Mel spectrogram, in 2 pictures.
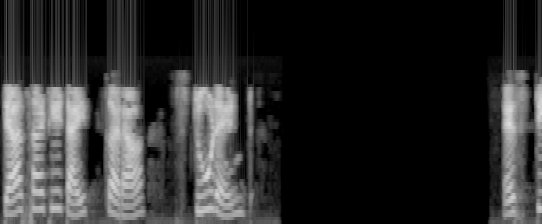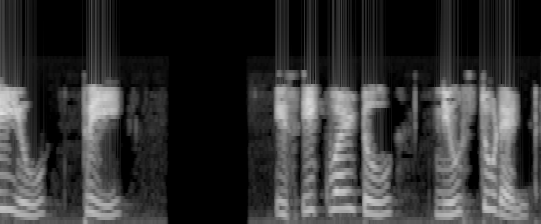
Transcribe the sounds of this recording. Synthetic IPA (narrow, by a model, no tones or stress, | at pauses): t̪jasaʈʰiːʈait̪̚kəɾa | sʈuɽəɳʈ | esʈiju | t̪ʰɾi | izikʋəlʈu | njusʈuɽəɳʈ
